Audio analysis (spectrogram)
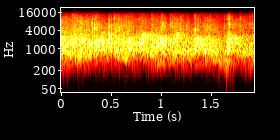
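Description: Rotary club members clapping to welcome guests at a meeting, a dense, even burst of applause from a roomful of people, steady throughout and unaccompanied by speech.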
